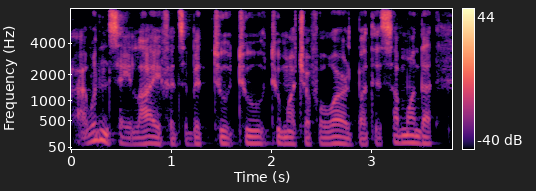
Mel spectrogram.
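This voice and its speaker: Low-voiced man, hesitant and halting. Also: steady tone, warm tone, dry recording, studio quality. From Iraq. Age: middle-aged. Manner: hesitant, many fillers and restarts. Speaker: architect guest. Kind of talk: conversational interview.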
